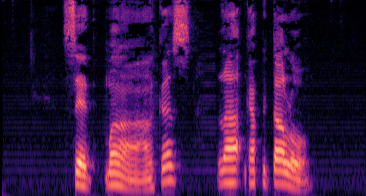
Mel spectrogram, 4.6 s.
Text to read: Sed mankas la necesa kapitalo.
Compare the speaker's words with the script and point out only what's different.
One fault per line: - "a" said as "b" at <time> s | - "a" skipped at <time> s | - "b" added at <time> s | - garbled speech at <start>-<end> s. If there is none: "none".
- "necesa" skipped at 2.9 s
